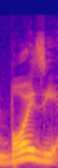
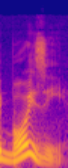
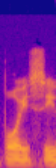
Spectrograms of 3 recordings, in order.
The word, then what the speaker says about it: Boise: In English, when we have a letter S between two vowels, it is frequently pronounced like the letter Z.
